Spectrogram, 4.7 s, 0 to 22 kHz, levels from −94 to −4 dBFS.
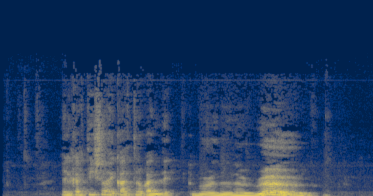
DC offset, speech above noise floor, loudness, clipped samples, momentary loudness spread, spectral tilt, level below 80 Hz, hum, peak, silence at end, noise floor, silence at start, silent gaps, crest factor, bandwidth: under 0.1%; 38 dB; -21 LUFS; under 0.1%; 14 LU; -6.5 dB/octave; -54 dBFS; none; -2 dBFS; 0.55 s; -58 dBFS; 0.75 s; none; 18 dB; 13 kHz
